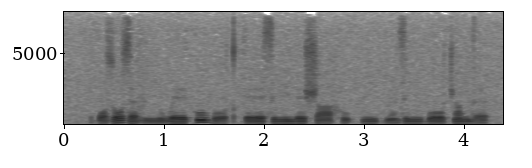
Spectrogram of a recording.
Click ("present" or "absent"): absent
